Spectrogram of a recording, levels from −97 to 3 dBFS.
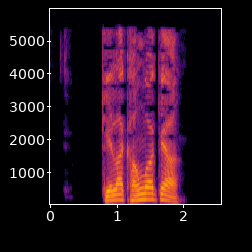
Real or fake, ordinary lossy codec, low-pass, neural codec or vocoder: real; MP3, 32 kbps; 5.4 kHz; none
